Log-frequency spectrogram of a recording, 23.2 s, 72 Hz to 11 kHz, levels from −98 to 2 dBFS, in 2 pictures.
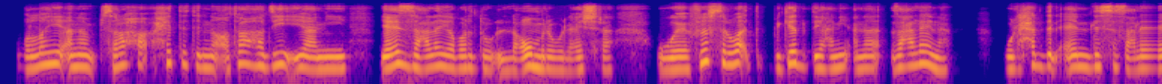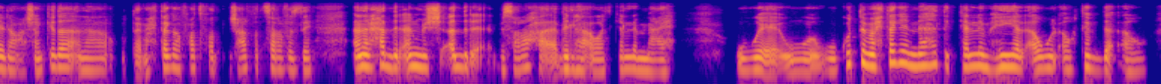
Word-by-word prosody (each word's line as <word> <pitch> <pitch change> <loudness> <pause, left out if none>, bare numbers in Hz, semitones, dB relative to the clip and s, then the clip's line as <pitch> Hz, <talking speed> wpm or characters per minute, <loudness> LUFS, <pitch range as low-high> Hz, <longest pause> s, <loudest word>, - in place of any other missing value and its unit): والله 205 +6 -1
أنا 205 0 +1
بصراحة 220 +4 +1
حتّة 245 -4 -3
إن 195 -1 -3
أقاطعها 225 +4 -1
دي 220 +3 0
يعني 185 0 +1 0.3
يعز 210 +2 +6
عليّا 195 +2 0
برضو 185 -1 -4
العُمْر 180 +4 +1
والعِشْرة، 175 0 +2 0.4
وفي 180 +7 +1
نفس 280 -1 +6
الوقت 255 +1 +2 0.2
بجد 205 +1 +1
يعني 190 +1 0
أنا 190 +2 -4
زعلانة 205 -2 0 0.6
ولحد 205 +3 +1
الآن 200 0 +1
لسه 205 0 +6
زعلانة 185 -1 -2
وعشان 165 0 -2
كده 200 +2 -1
أنا 170 0 -7
كنت - - -16
محتاجة 195 -1 -2
أفضفض 185 -2 -9
مش - - +1
عارفة 185 +1 -7
أتصرف 180 -1 -4
إزاي، 170 0 -5 0.4
أنا 195 +3 +6
لحد 205 0 +3
الآن 205 +2 +1
مش 195 -1 +7
قادرة 200 +1 0 0.2
بصراحة 180 +3 +1
أقابلها 180 -2 -1
أو 155 - -2
أتكلم 180 +2 -6
معاها، 155 0 -6 0.6
و 175 +1 -1 0.2
و 155 0 -5 0.2
وكنت 240 +10 -1
محتاجة 255 +3 +4
إنها 220 +1 +1
تتكلم 205 -1 -2
هي 200 +2 +2
الأول 190 0 -2
أو 175 0 -8
تبدأ 185 -3 -3
أو 160 +2 -11
190 Hz, 140 wpm, -24 LUFS, 180-210 Hz, 0.6 s, مش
